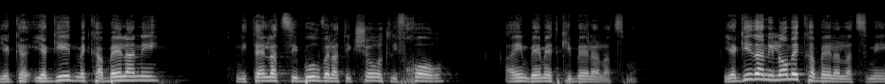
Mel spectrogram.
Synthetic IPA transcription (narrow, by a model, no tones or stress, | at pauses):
jaɡid̪me̞kabe̞lani | nit̪e̞nlat͡sibuʁvelat̪ikʃo̞ʁet̪lifχo̞ʁ | aimbe̞ːme̞t̪kʰibe̞lalat͡smo̰ | jaɡid̪anilo̞me̞kabe̞lalat͡smi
